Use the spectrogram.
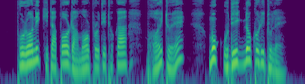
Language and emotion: Assamese, fearful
